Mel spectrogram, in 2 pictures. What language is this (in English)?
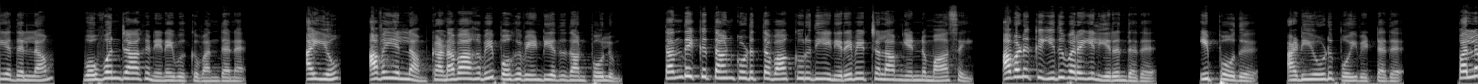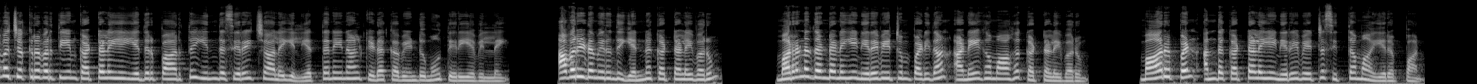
Tamil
